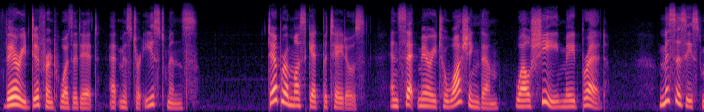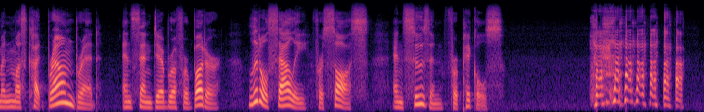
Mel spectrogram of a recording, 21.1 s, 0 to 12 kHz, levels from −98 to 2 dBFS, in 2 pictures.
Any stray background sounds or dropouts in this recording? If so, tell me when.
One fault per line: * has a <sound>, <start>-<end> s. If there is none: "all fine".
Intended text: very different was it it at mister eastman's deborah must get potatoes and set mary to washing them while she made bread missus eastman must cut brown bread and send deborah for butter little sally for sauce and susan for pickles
* has a laugh, 19.4-20.8 s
